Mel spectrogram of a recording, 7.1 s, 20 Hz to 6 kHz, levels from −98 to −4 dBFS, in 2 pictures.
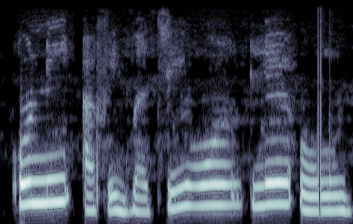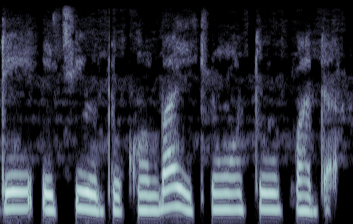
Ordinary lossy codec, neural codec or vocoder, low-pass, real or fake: none; none; 5.4 kHz; real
